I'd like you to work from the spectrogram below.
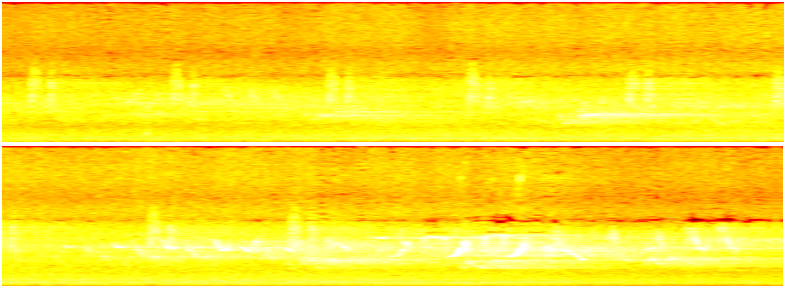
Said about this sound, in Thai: คือเสียงของนกงเสียงของป่า เสียงของใบไม้ เสียงของน้ำที่มันไหล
